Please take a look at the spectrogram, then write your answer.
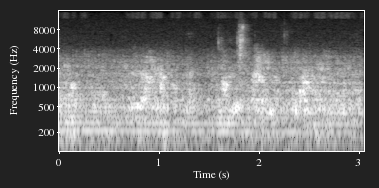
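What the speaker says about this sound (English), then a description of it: "Sorry about the airplane. I think that's a helicopter." A low, droning helicopter engine hums overhead through the whole clip, fairly loud, with a person talking over it.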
